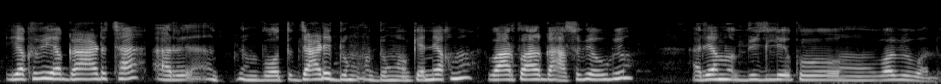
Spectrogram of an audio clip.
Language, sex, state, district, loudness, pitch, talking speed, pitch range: Garhwali, female, Uttarakhand, Uttarkashi, -18 LUFS, 220 Hz, 170 wpm, 205-240 Hz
